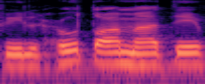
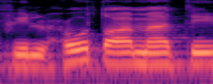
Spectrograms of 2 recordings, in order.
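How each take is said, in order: Both takes have the same delivery.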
